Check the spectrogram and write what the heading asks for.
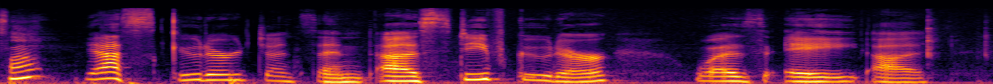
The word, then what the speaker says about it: Guder Jensen: Is that how I pronounce that? Yes, Guder Jensen.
